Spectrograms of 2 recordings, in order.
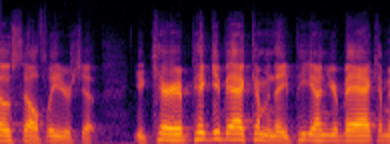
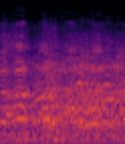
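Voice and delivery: short breathy laugh; 16 dB quieter than usual. Real, not acted. Laughs at his own story.

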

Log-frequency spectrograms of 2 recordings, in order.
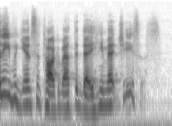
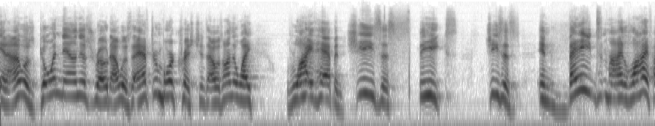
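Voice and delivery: higher, urgent preaching with slowed punch lines; fervent preaching; 5 semitones higher, 4 dB louder than usual. Acted. Preacher to his church, retelling Paul's conversion with fervour.

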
